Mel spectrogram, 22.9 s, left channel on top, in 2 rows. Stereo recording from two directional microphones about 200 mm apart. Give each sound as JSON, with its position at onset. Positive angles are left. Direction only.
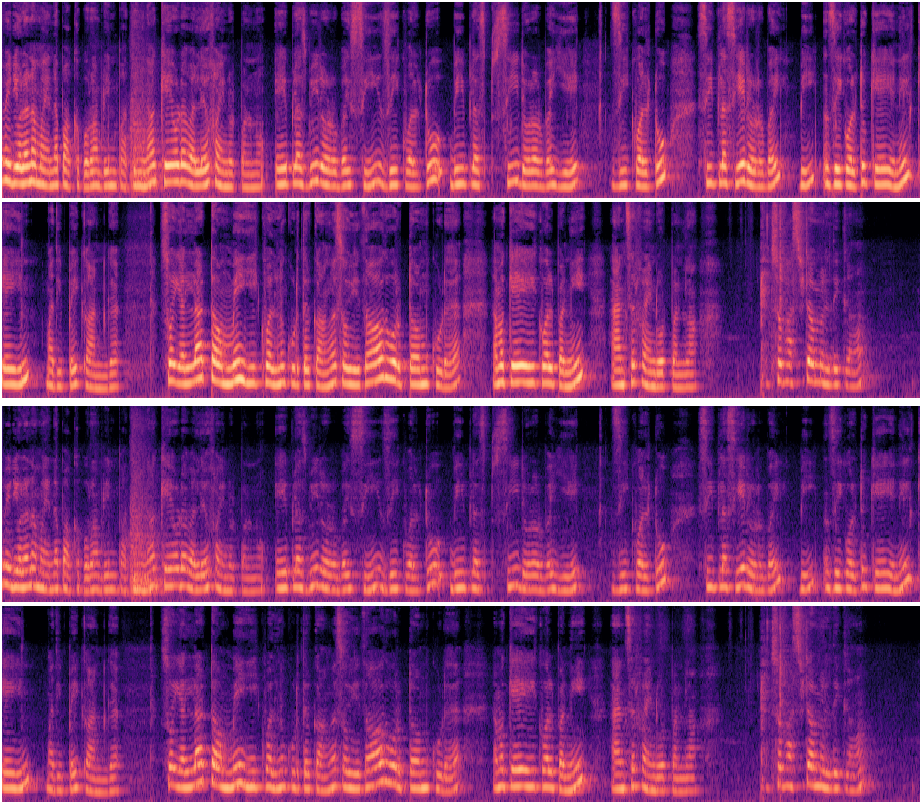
{"t": 0.0, "sound": "a woman's voice", "side_deg": 35}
